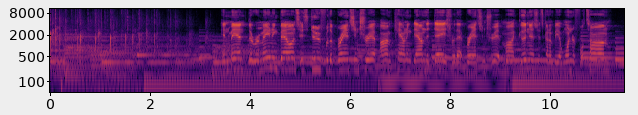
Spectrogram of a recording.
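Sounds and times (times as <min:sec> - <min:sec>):
audience hand clapping: 0:00.0 - 0:03.3
speech: 0:03.4 - 0:11.3.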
